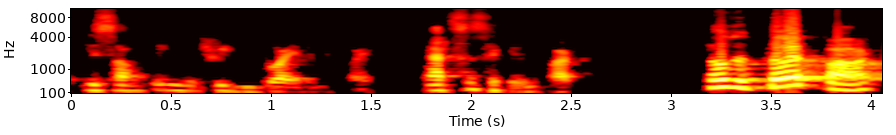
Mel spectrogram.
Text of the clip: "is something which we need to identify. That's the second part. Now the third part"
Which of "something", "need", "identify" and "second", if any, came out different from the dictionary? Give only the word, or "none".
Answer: something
